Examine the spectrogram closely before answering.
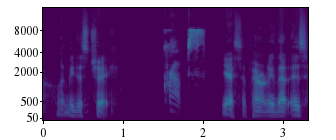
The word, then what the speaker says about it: Krups: Krups.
